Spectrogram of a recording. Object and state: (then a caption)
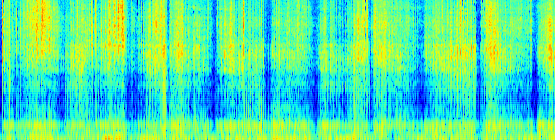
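Metal mesh microphone grille scratched. Long nails and fingertips, with rings on the fingers, scratch across a black metal mesh microphone grille. The result is a steady, close rasping scrape with a heavy low rumble underneath and faint bright edges, broken by brief dips as the strokes change direction.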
